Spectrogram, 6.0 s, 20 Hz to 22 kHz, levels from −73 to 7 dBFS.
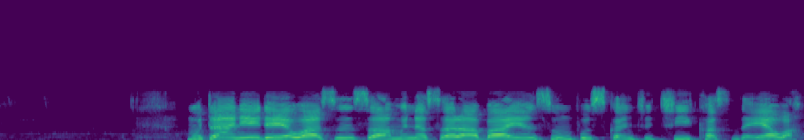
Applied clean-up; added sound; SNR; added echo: none; none; none; none.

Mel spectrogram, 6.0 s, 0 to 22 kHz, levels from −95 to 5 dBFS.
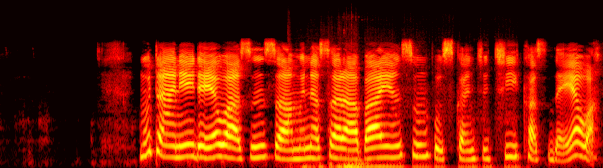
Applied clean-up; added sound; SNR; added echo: neural mask model RNNoise.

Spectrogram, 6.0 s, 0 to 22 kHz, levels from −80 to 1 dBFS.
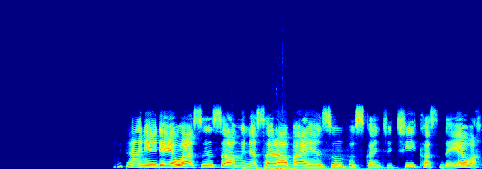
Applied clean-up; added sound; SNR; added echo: neural mask model DeepFilterNet 3.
